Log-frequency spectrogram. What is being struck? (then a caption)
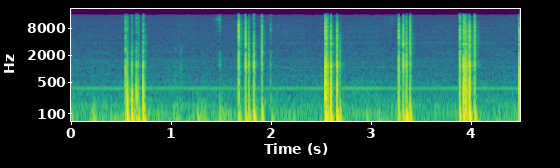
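Capiz shell tray. Long gold nails tap in quick little clusters on the edge of an empty capiz shell tray held edge-on. Each tap is a short, dry, bright click with almost no ring, over a faint steady hum and low background noise.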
